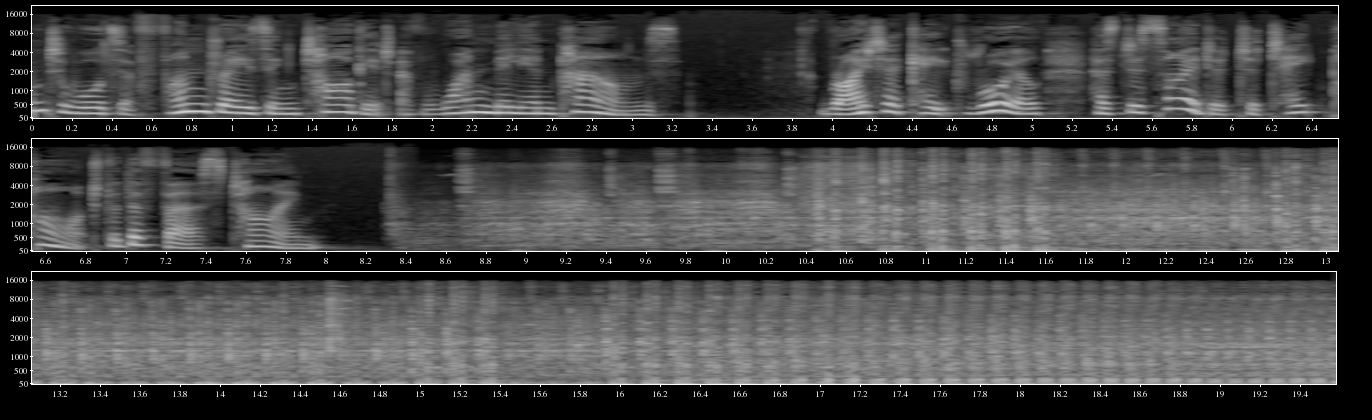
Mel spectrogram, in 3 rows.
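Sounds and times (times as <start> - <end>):
speech: 0.0 - 3.3, 3.9 - 9.0
tractor engine cranking and chugging at idle on a charity road run: 8.4 - 19.5.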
